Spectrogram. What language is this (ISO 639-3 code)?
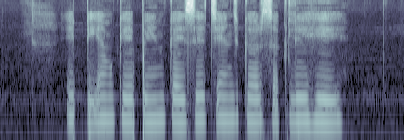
mag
